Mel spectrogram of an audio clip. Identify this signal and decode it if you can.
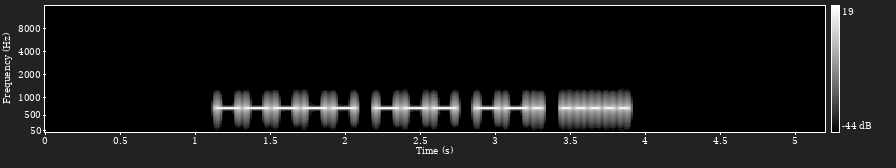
Morse code, heard as a keyed tone, about 25 wpm, 700 Hz. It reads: 0OG5
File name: practice / 25wpm / Four Letter-Number Combinations - 25wpm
